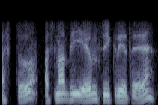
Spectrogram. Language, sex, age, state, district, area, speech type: Sanskrit, male, 18-30, Karnataka, Chikkamagaluru, rural, conversation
